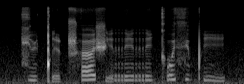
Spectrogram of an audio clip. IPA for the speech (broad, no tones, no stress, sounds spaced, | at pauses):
t͡ɕ y ǃ ḭ ʈ͡ʂʰ ɜ ʃ ḭ r i r i kʼ ʊ sʲ ʊ pʼ i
